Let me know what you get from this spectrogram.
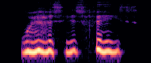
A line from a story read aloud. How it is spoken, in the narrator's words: he cried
